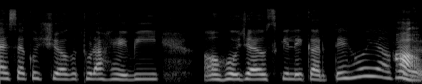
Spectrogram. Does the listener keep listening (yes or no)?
no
